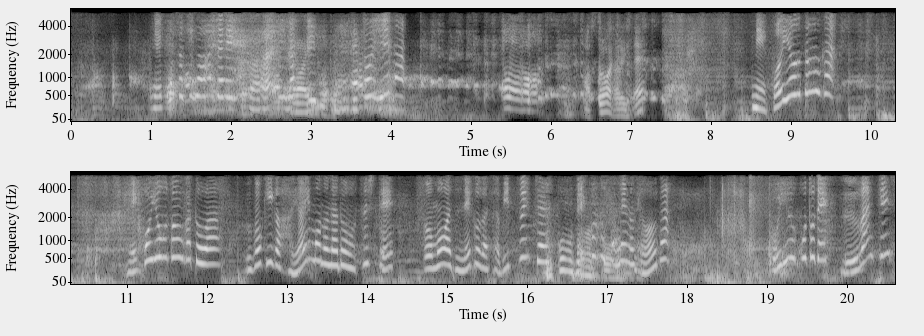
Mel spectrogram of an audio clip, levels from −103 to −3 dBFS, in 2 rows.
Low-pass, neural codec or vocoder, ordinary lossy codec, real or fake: 5.4 kHz; codec, 24 kHz, 0.9 kbps, DualCodec; MP3, 32 kbps; fake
